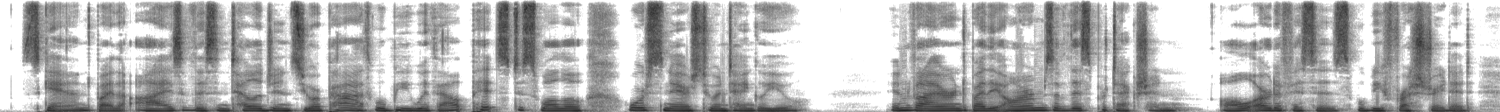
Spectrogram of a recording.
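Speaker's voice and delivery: ordinary delivery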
